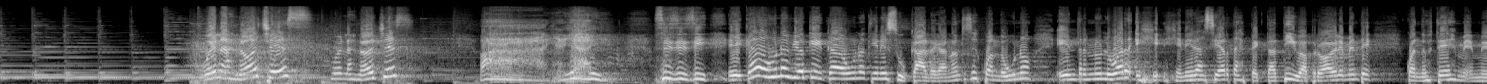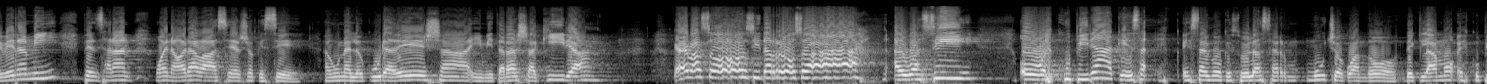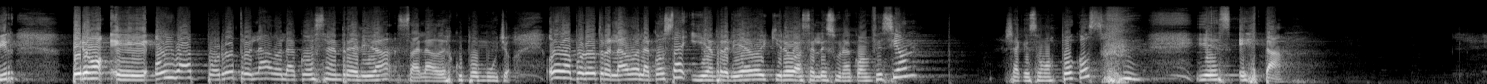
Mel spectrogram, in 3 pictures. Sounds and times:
Speech: 0:04.8 - 0:20.9, 0:30.5 - 0:39.0.

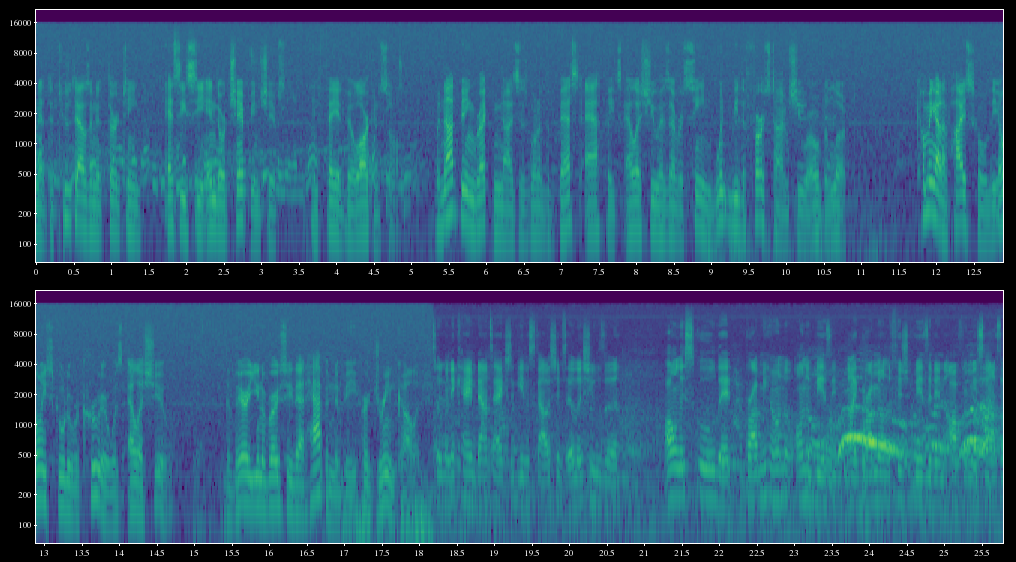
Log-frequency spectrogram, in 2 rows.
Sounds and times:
Speech: 0:00.0 - 0:10.8, 0:15.4 - 0:25.7.

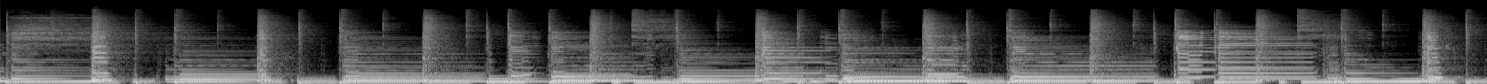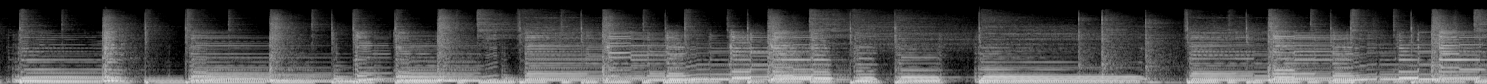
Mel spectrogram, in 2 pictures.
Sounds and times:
Music: 0:00.0 - 0:29.7.

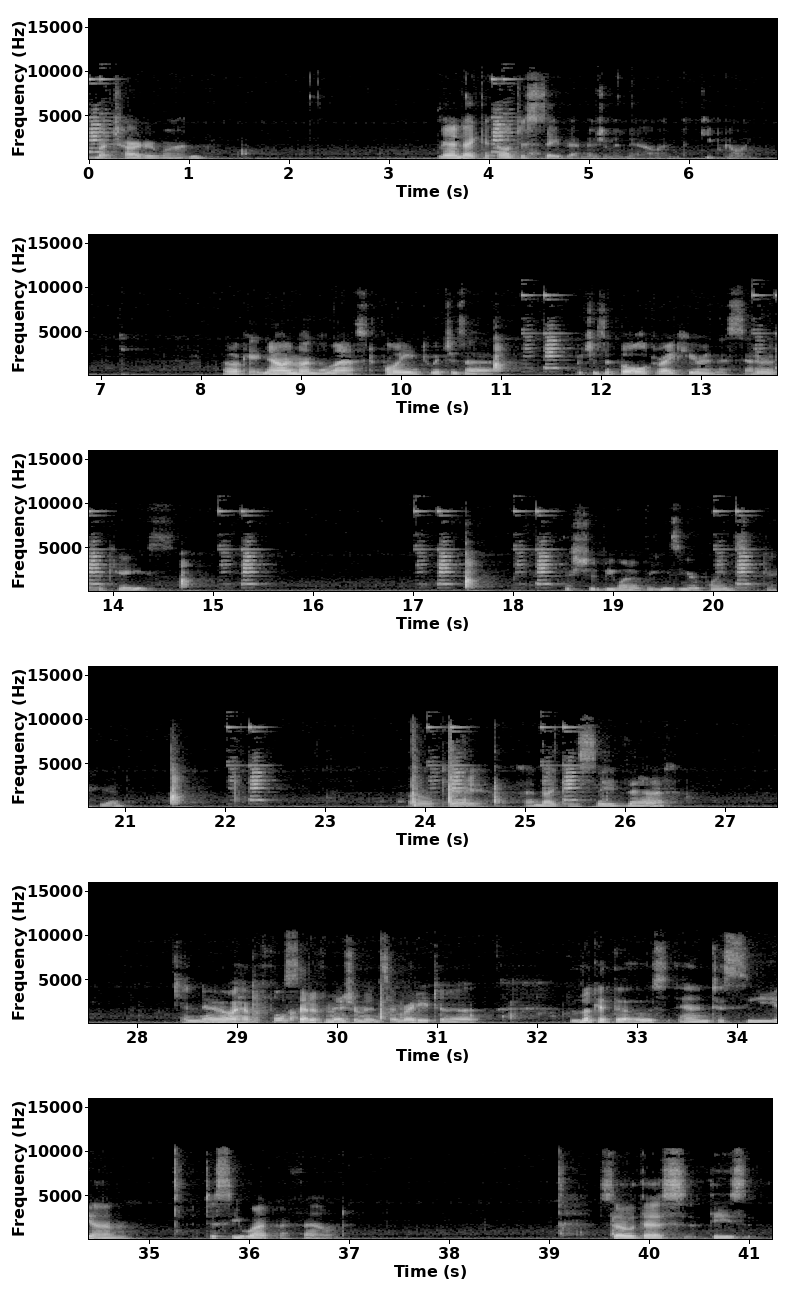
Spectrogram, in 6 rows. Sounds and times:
Speech: 0:00.0 - 0:01.3, 0:03.5 - 0:06.7, 0:08.2 - 0:11.0, 0:11.8 - 0:14.6, 0:18.6 - 0:21.0, 0:23.8 - 0:26.6, 0:28.4 - 0:31.5, 0:32.3 - 0:34.9, 0:35.6 - 0:37.0, 0:39.5 - 0:41.1.

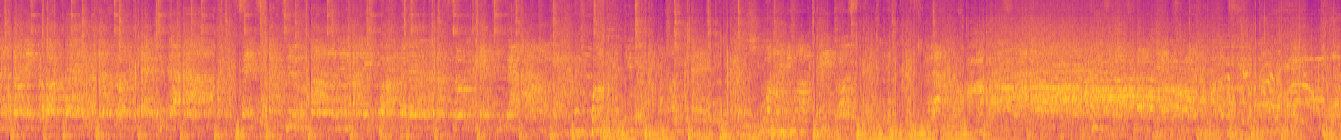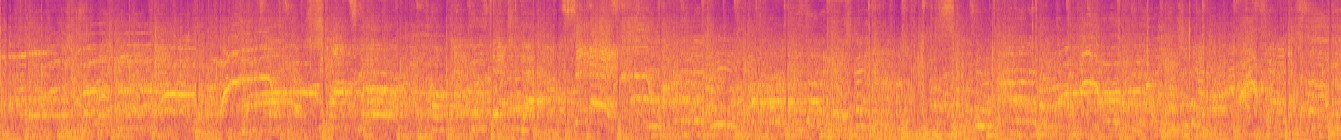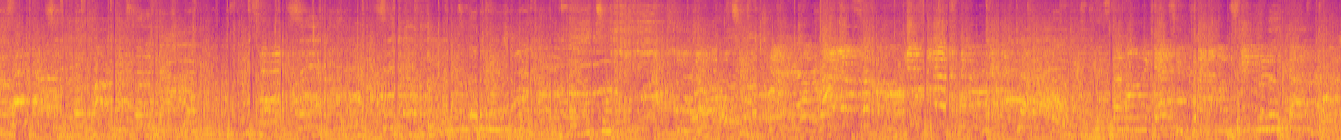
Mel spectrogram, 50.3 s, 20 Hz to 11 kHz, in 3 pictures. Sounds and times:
Crowd: 0:00.0 - 0:50.2
Music: 0:00.0 - 0:50.2.

